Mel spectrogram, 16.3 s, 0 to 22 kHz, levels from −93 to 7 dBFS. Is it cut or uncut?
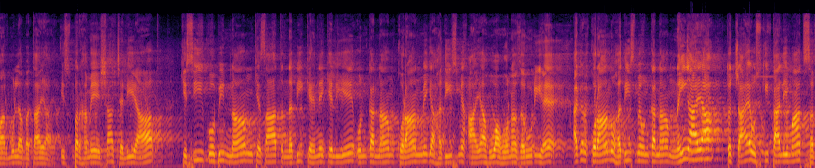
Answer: uncut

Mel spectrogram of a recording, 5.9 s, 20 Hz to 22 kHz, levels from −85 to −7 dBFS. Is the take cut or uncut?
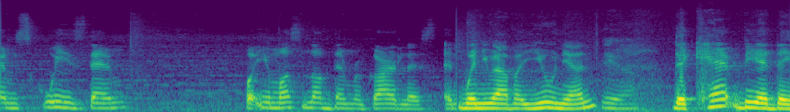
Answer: uncut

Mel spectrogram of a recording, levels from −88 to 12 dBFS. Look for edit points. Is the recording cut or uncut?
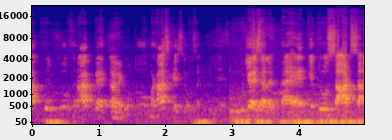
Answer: cut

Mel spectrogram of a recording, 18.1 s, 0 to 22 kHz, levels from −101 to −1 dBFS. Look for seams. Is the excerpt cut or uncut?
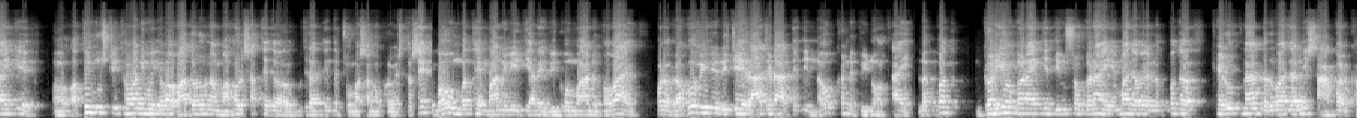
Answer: cut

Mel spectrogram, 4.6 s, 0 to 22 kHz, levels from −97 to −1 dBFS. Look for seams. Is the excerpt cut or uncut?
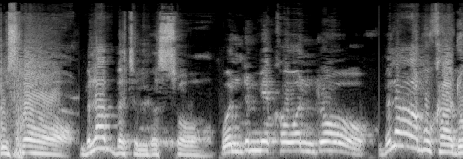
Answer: cut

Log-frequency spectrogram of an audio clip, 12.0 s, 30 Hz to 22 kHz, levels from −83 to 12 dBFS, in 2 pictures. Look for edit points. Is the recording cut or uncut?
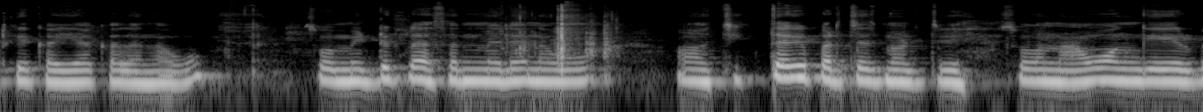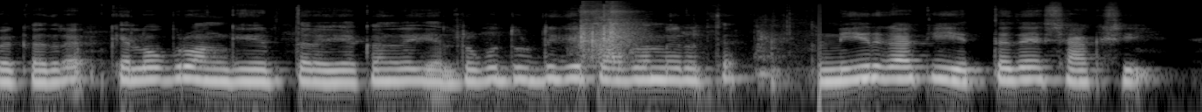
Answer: cut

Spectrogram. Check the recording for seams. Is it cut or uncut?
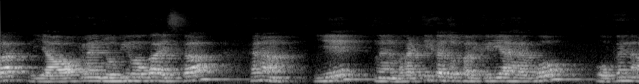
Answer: uncut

